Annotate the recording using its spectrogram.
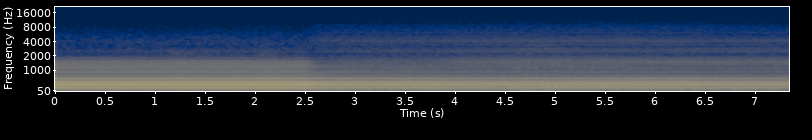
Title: Humming Noise Input+output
